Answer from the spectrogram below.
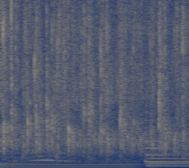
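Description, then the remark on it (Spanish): An audience claps for the Lord in a dense, steady wash of applause during a sermon, with sustained musical tones held underneath that shift to a higher chord near the end. “Los que esperan en Jehová, del un aplauso al Señor.”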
